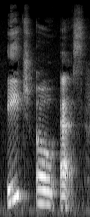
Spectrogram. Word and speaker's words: hose: would that say ah-ha how do we make it say hos we add a super silent e to the end right super silent e pokes the vowels to make them say their names I hope you got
